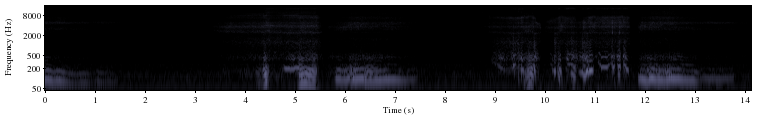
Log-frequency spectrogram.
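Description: Slow, deep grunting snores with snorting breaths, about two cycles over fourteen seconds: a sleeping pig snoring.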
